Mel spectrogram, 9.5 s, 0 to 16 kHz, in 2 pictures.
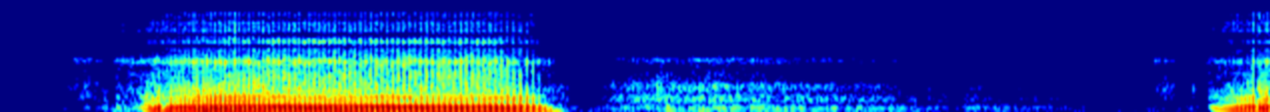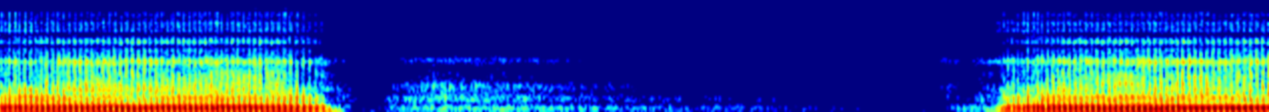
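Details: Loud, rumbling snoring on each in-breath with a soft out-breath between, about 13 breaths a minute, steady throughout; snoring recording for rest, relaxation and sleep.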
